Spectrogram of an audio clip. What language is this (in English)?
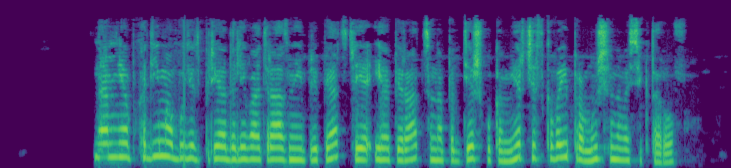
Russian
